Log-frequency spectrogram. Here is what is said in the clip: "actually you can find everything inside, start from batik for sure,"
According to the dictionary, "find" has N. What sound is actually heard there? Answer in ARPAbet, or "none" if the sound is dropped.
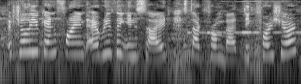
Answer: N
